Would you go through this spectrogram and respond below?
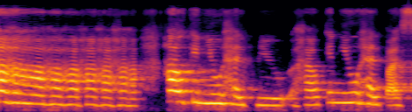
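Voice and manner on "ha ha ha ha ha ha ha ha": full, loud, hard, scornful mocking belly laugh. Storyteller acting out the monkey's reply to an offer of help, acting out a hard laugh. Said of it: "he laughed so hard".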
